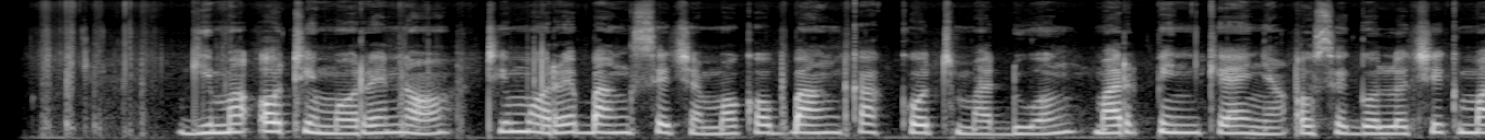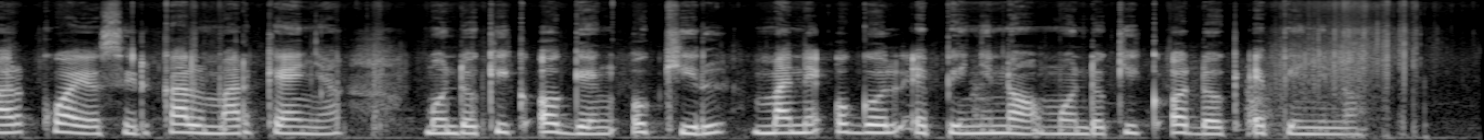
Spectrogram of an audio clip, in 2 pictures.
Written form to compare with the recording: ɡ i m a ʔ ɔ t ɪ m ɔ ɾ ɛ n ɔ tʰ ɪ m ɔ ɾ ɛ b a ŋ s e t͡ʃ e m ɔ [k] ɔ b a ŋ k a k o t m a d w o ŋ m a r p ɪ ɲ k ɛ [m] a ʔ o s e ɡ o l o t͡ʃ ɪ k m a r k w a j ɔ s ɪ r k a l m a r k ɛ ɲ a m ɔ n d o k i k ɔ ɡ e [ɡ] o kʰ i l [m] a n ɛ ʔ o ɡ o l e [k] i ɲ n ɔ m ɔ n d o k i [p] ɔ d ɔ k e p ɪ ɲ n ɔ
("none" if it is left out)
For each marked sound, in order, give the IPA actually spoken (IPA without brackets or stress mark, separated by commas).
k, ɲ, ŋ, m, p, k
